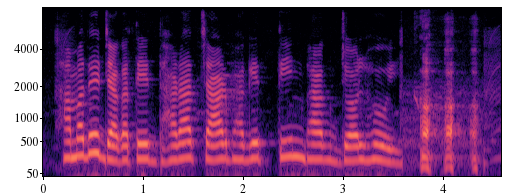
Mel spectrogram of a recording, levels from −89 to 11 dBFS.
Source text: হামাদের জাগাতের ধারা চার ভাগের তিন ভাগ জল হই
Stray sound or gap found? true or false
true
